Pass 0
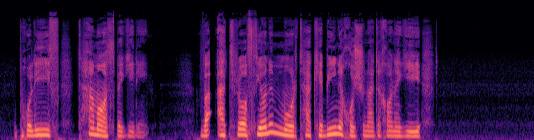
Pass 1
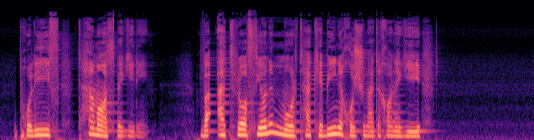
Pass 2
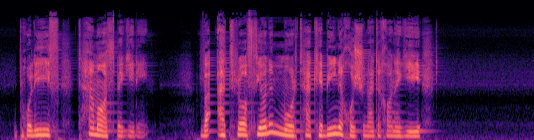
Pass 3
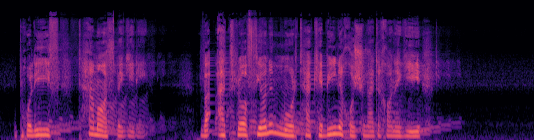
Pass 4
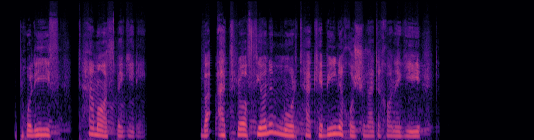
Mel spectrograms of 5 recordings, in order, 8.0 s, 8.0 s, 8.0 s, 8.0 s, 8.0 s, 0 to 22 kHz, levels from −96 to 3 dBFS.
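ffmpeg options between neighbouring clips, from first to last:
-af "bandreject=f=266.2:t=h:w=4,bandreject=f=532.4:t=h:w=4,bandreject=f=798.6:t=h:w=4,bandreject=f=1.0648k:t=h:w=4,bandreject=f=1.331k:t=h:w=4,bandreject=f=1.5972k:t=h:w=4,bandreject=f=1.8634k:t=h:w=4,bandreject=f=2.1296k:t=h:w=4,bandreject=f=2.3958k:t=h:w=4,bandreject=f=2.662k:t=h:w=4,bandreject=f=2.9282k:t=h:w=4,bandreject=f=3.1944k:t=h:w=4,bandreject=f=3.4606k:t=h:w=4,bandreject=f=3.7268k:t=h:w=4,bandreject=f=3.993k:t=h:w=4,bandreject=f=4.2592k:t=h:w=4,bandreject=f=4.5254k:t=h:w=4,bandreject=f=4.7916k:t=h:w=4,bandreject=f=5.0578k:t=h:w=4,bandreject=f=5.324k:t=h:w=4,bandreject=f=5.5902k:t=h:w=4,bandreject=f=5.8564k:t=h:w=4,bandreject=f=6.1226k:t=h:w=4,bandreject=f=6.3888k:t=h:w=4,bandreject=f=6.655k:t=h:w=4,bandreject=f=6.9212k:t=h:w=4,bandreject=f=7.1874k:t=h:w=4,bandreject=f=7.4536k:t=h:w=4,bandreject=f=7.7198k:t=h:w=4,bandreject=f=7.986k:t=h:w=4,bandreject=f=8.2522k:t=h:w=4,bandreject=f=8.5184k:t=h:w=4,volume=6.5dB"
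-af "highshelf=f=1.6k:t=q:w=3:g=7,volume=-6dB"
-filter_complex "[0:a]asplit=5[a][b][c][d][e];[b]adelay=157,afreqshift=63,volume=-20dB[f];[c]adelay=314,afreqshift=126,volume=-25dB[g];[d]adelay=471,afreqshift=189,volume=-30.1dB[h];[e]adelay=628,afreqshift=252,volume=-35.1dB[i];[a][f][g][h][i]amix=inputs=5:normalize=0,volume=-8dB"
-af "aeval=exprs='sgn(val(0))*max(abs(val(0))-0.00299,0)':c=same,volume=-7.5dB"

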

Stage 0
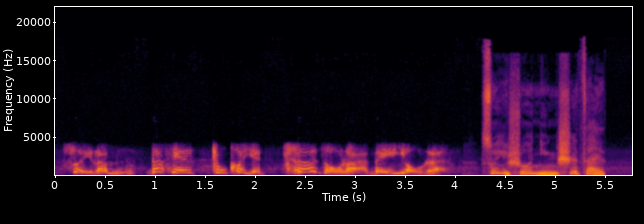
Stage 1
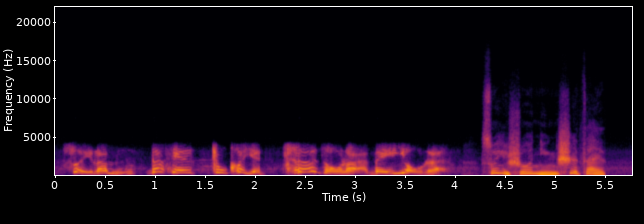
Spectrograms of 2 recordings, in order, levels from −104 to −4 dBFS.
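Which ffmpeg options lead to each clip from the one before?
-af "lowpass=3.5k"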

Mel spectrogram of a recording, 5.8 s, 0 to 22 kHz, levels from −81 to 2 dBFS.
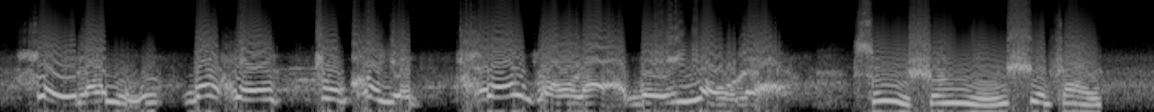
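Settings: -filter_complex "[0:a]asplit=2[a][b];[b]highpass=f=720:p=1,volume=38dB,asoftclip=type=tanh:threshold=-16.5dB[c];[a][c]amix=inputs=2:normalize=0,lowpass=f=4.7k:p=1,volume=-6dB,volume=-5dB"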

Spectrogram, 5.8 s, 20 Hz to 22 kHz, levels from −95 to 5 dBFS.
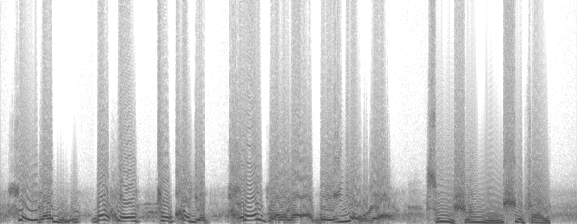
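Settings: -af "acompressor=mode=upward:threshold=-32dB:ratio=2.5"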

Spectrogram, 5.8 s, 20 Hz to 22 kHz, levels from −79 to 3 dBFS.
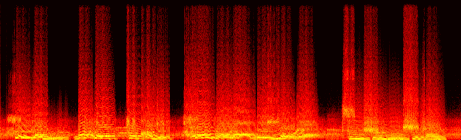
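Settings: -af "aecho=1:1:71:0.708,volume=5dB"

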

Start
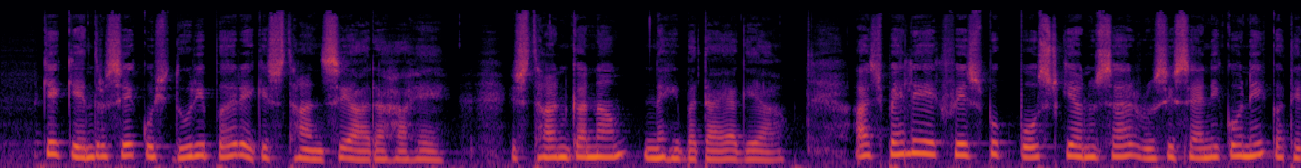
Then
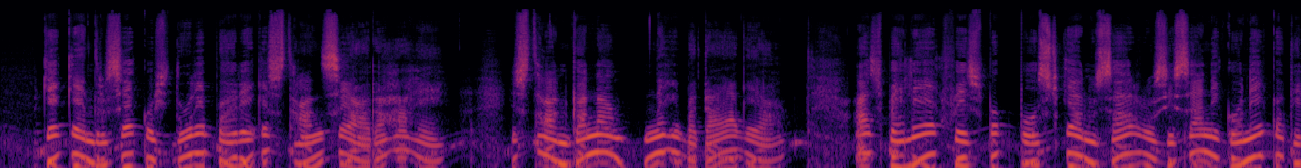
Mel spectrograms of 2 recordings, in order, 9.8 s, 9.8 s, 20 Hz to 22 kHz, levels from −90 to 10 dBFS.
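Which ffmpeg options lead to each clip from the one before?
-af "aeval=exprs='val(0)*sin(2*PI*410*n/s+410*0.3/2*sin(2*PI*2*n/s))':c=same"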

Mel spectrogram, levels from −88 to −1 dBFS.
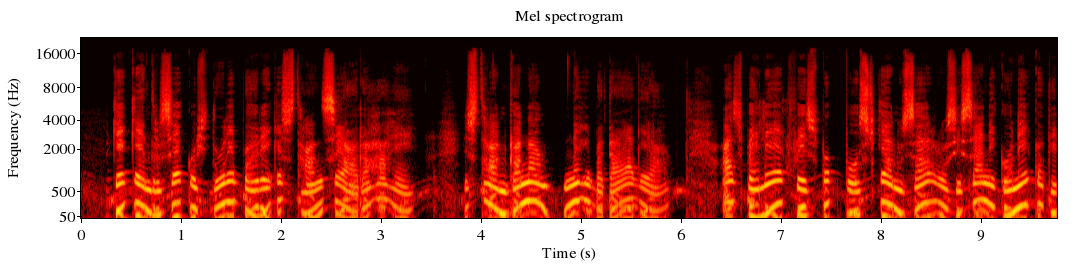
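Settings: -af "equalizer=f=1.9k:t=o:w=0.77:g=2.5"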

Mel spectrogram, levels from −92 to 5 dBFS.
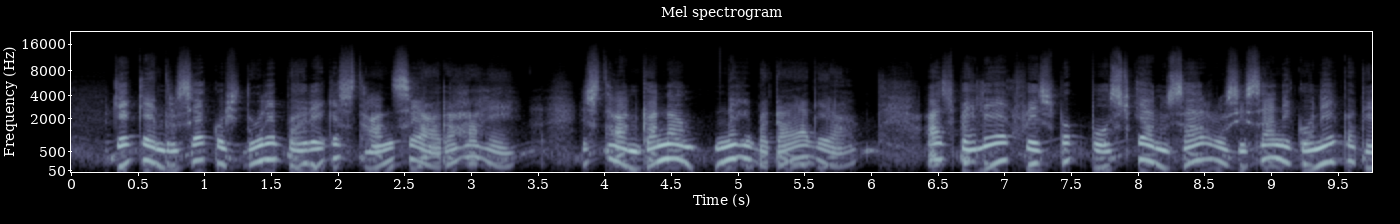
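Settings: -af "highpass=260,lowpass=4.3k,volume=8.5dB"

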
